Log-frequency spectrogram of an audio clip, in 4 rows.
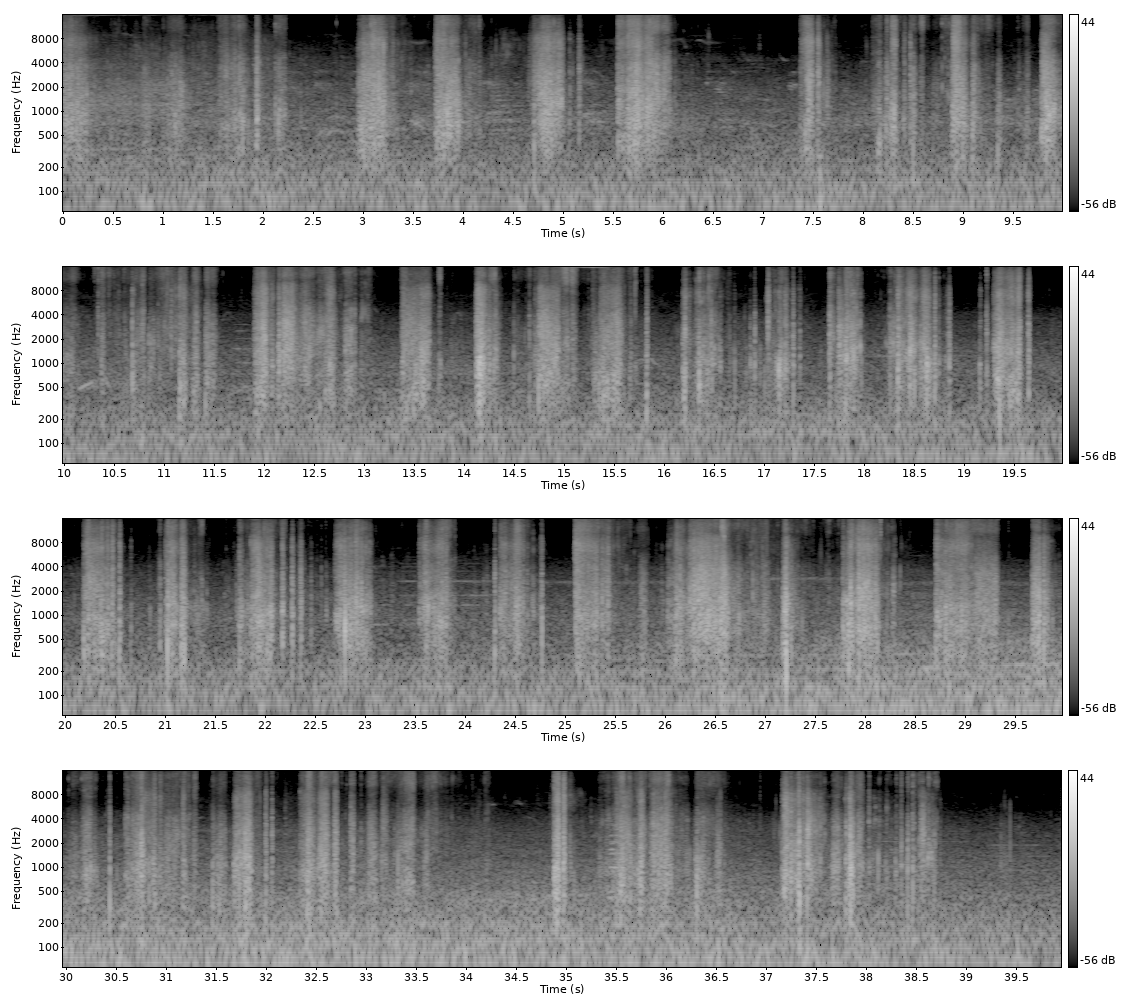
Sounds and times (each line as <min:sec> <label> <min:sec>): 0:00.0 Walking on a blanket of snow and ice 0:39.6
